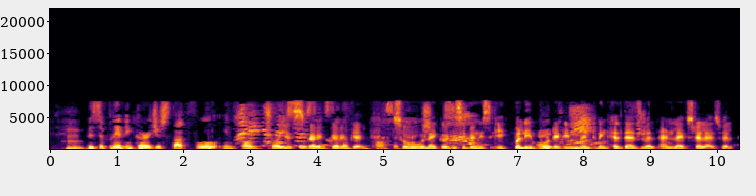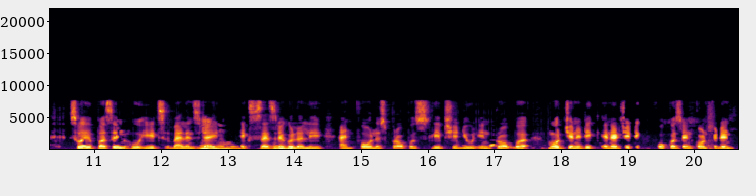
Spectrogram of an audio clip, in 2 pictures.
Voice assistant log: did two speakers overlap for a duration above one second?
Yes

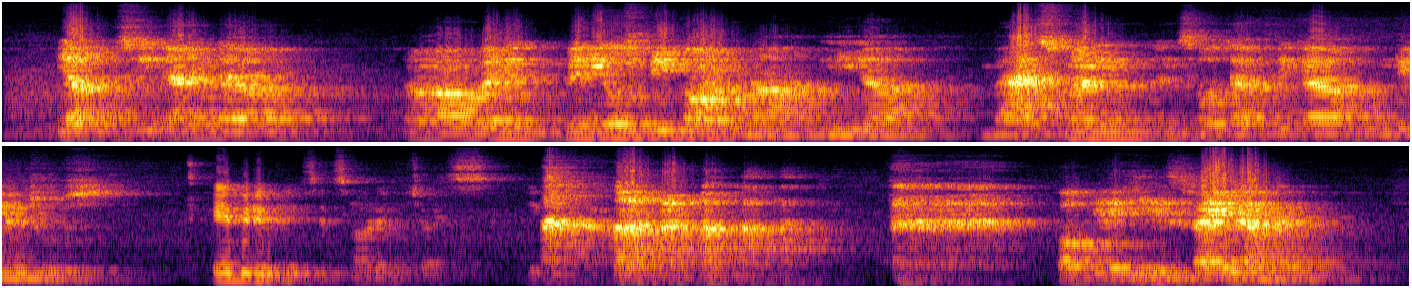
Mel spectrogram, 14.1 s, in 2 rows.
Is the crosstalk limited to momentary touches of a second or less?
Yes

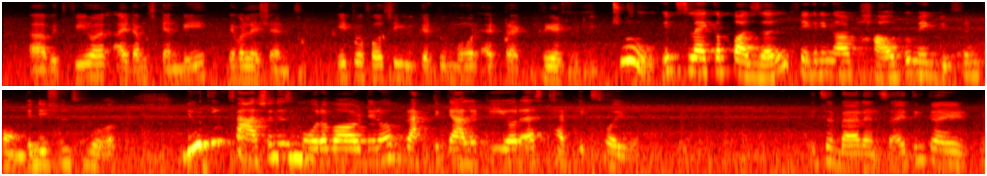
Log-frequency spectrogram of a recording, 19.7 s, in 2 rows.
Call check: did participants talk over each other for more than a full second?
No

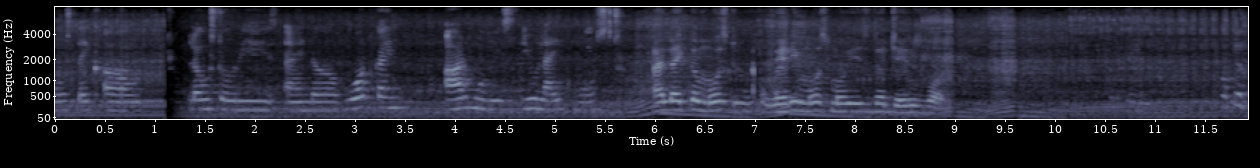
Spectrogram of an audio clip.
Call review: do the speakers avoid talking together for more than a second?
Yes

